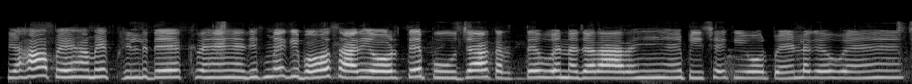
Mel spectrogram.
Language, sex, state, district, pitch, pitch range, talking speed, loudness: Hindi, female, Chhattisgarh, Raipur, 315 Hz, 305-330 Hz, 180 wpm, -16 LUFS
